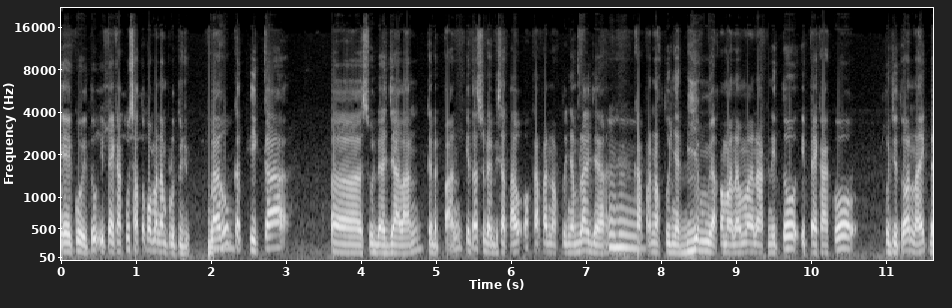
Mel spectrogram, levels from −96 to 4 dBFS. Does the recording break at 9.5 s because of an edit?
yes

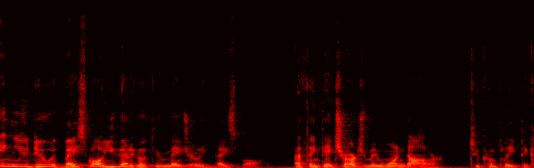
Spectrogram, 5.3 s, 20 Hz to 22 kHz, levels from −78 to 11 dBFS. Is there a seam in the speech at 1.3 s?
no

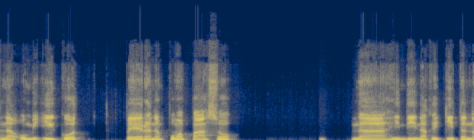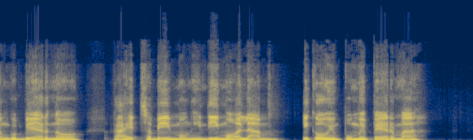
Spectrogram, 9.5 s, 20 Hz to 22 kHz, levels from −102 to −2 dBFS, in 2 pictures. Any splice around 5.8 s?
yes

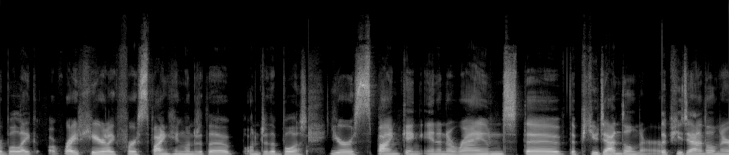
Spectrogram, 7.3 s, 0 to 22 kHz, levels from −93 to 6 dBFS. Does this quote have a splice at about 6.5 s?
yes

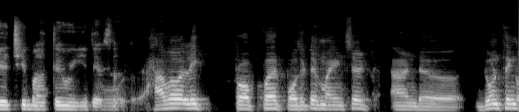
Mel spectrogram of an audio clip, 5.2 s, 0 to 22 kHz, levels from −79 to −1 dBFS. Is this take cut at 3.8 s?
no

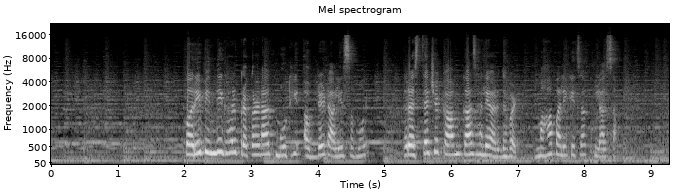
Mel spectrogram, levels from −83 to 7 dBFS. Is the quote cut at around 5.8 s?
no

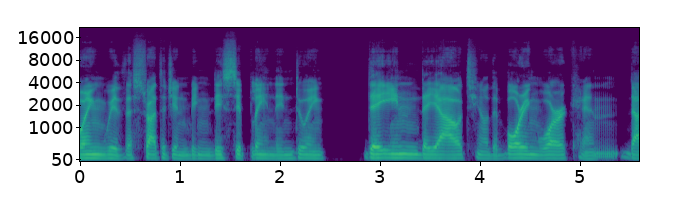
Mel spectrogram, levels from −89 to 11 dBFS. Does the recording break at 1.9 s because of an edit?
no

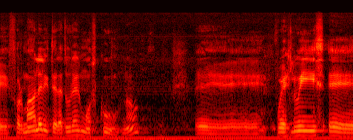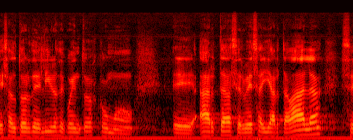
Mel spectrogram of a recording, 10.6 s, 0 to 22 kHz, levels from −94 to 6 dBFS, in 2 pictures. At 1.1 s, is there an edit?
no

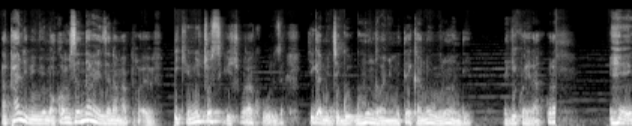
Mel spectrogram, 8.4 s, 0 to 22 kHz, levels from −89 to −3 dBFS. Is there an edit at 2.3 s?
yes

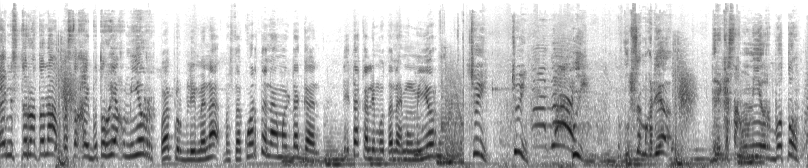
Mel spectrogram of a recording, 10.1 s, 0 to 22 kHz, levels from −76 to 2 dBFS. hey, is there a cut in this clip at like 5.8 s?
yes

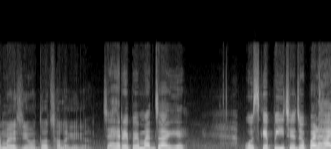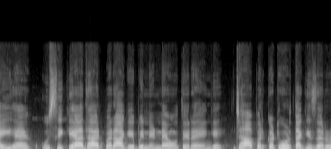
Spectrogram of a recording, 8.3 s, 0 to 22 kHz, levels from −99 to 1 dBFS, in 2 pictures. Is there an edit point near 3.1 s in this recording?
no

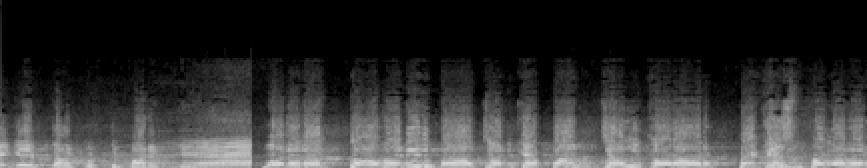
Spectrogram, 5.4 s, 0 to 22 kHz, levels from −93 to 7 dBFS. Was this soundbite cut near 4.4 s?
no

